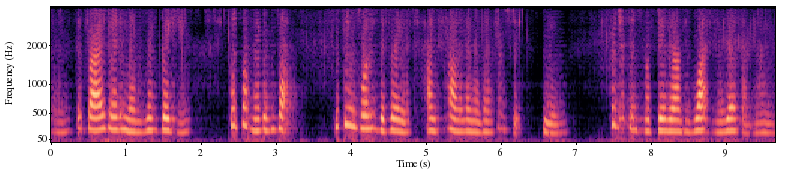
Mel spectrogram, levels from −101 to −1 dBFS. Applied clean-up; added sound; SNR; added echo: neural separator model SepFormer WHAMR!.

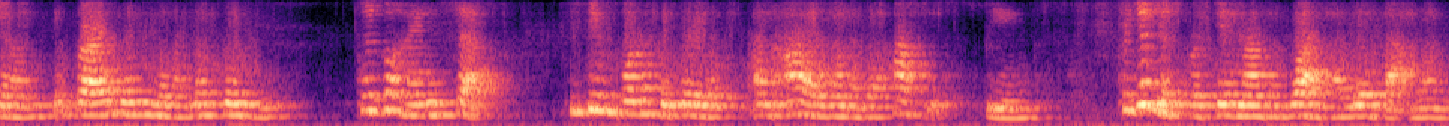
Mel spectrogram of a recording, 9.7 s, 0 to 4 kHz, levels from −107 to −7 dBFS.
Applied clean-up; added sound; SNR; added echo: neural separator model SepFormer DNS4.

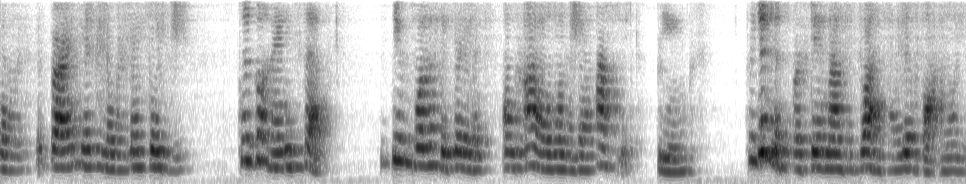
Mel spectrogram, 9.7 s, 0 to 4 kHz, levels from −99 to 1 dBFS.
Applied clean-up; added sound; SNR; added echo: neural mask model DeepFilterNet 3.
